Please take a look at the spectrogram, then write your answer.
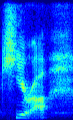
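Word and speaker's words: Ciara: thought it was but that's like a Irish name and it has a completely different meaning in a completely different pronunciation which is like Keira but the Italian way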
